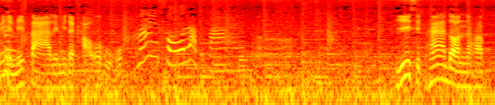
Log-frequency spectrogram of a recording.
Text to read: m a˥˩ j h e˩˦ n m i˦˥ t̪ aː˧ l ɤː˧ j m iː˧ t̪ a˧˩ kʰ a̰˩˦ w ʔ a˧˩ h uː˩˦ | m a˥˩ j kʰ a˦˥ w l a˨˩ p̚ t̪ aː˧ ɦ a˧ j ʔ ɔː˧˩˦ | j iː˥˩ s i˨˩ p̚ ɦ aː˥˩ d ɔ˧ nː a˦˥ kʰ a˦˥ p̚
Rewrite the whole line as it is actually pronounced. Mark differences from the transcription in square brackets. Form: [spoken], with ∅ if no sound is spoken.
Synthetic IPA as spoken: m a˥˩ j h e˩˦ n m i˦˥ t̪ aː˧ l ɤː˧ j m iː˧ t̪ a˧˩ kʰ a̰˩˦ w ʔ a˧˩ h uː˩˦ | m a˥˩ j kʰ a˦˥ w l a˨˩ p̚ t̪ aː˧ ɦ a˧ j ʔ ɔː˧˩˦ | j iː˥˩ s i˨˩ p̚ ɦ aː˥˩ d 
